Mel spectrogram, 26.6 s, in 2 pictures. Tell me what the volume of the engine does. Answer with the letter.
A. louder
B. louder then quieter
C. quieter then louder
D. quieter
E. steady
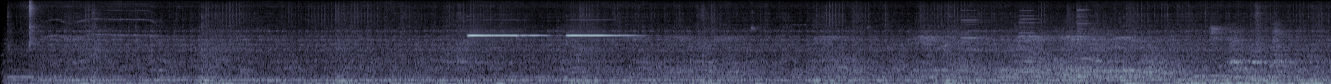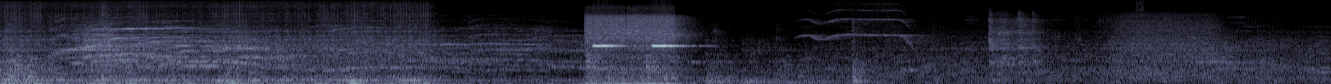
D.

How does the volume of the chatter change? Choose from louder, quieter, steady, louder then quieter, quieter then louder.
louder then quieter.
